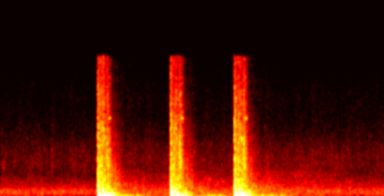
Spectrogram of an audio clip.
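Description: A rifle fires three loud, echoing shots in quick succession.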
